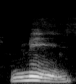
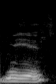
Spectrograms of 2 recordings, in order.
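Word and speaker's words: Ms.: Ms perod is either or and that's here Miz it's pronounced Miz okay so oh I'm going to write a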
